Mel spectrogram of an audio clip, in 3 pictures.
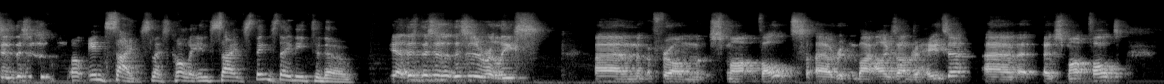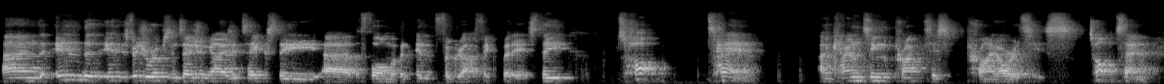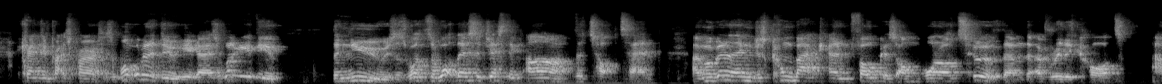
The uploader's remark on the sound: APOLOGIES FOR THE AUDIO ON THIS EPISODE.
